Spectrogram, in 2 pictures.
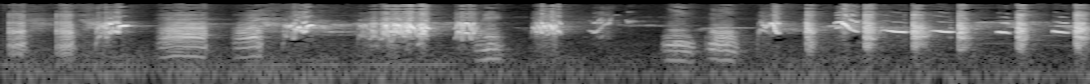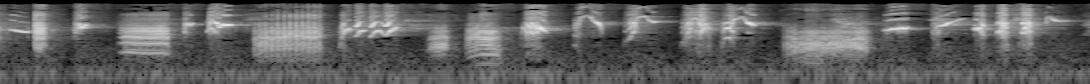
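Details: Morning song of a caged Javan myna, used as a master recording for training birds: a dense, harsh stream of squawks, rasping notes and short whistles, varied and almost continuous.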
